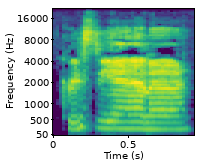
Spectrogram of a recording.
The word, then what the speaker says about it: Kristiana: before we let you guys speak yours peace christiana am i am i pronouncing your name right yes huh christiana christie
